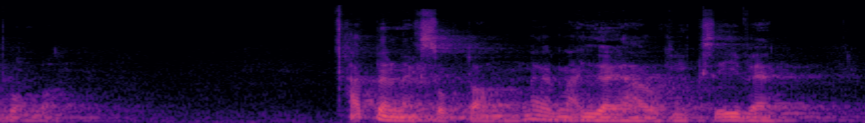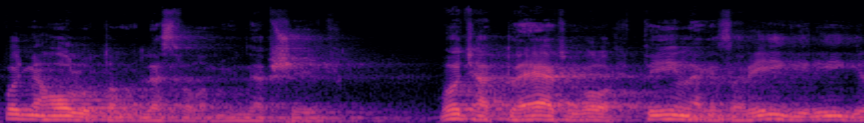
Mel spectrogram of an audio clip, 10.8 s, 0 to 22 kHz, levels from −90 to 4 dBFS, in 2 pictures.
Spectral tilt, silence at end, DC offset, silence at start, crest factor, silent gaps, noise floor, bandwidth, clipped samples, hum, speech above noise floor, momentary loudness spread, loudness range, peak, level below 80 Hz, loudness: -6 dB/octave; 0 s; under 0.1%; 0 s; 18 dB; none; -67 dBFS; 17 kHz; under 0.1%; none; 33 dB; 18 LU; 7 LU; -16 dBFS; -64 dBFS; -35 LUFS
